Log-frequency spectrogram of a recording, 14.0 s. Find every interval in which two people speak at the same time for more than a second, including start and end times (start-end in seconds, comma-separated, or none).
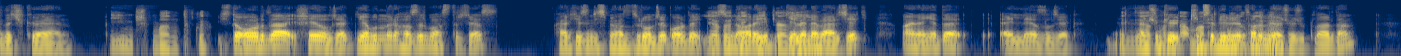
7.0-8.3, 11.4-12.9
